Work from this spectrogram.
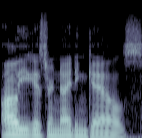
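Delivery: deflated, disappointed tone. Learning which faction the other speaker belongs to, disappointed. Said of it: "Why do you sound so disappointed?".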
